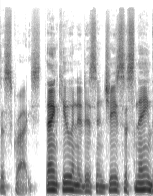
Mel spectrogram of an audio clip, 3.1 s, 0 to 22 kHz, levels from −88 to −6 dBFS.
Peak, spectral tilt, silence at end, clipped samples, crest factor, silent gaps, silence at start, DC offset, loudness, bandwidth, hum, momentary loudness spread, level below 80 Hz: -4 dBFS; -4 dB/octave; 0 s; under 0.1%; 22 dB; none; 0 s; under 0.1%; -24 LUFS; 19 kHz; none; 15 LU; -62 dBFS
